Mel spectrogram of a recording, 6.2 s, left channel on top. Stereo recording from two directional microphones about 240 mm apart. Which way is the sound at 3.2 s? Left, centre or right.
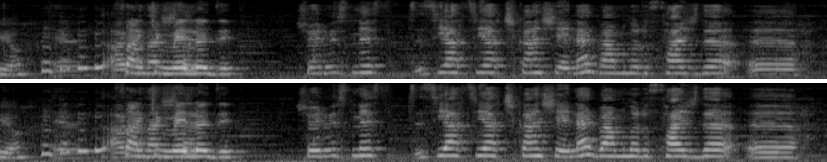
Right.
